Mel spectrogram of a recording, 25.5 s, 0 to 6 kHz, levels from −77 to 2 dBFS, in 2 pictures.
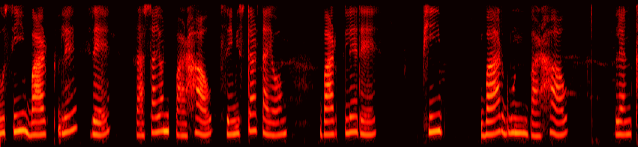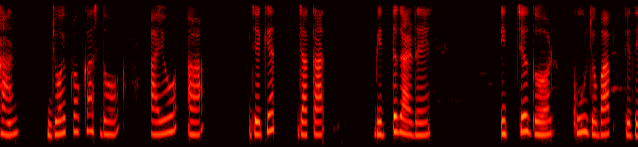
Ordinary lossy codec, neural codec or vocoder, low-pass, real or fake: none; none; 5.4 kHz; real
